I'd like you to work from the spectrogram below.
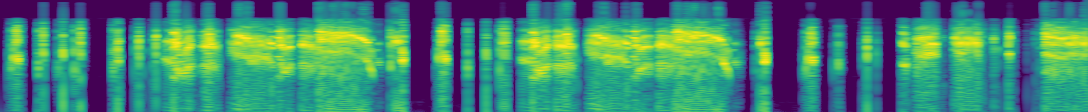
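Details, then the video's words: Cave swiftlet of the China type uttering long grating twitters mixed with bursts of quick clicks, with volleys coming back every second or two. "SUARA BURUNG WALET WALET GOA CHINA"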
